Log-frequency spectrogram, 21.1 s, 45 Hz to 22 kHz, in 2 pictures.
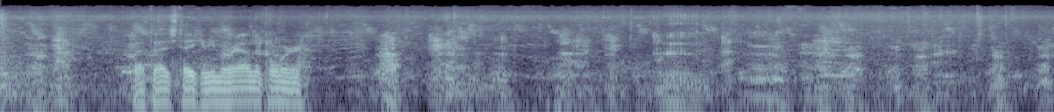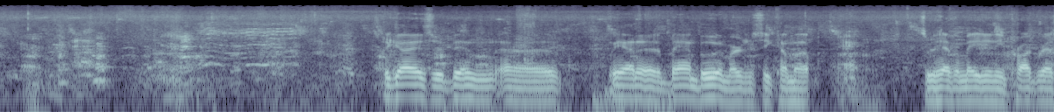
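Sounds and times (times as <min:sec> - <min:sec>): pigs grunting and squealing: 0:00.0 - 0:21.0.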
